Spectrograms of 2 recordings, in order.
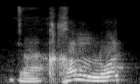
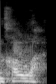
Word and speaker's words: khalwat: Khalwat dar anjuman, bukan khalwah ya. Orang Persia tidak bisa baca di dalam pelafalannya, walaupun di hari-hari bisa.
